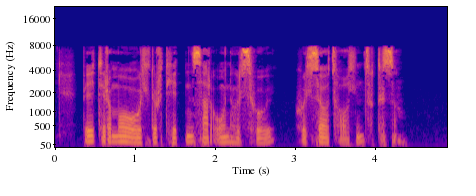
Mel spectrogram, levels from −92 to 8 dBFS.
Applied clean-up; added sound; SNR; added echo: none; none; none; none.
